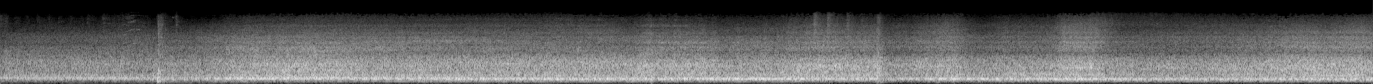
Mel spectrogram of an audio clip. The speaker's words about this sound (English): Anyway, there we are, sound of the Cornish train. It's slowing down now.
